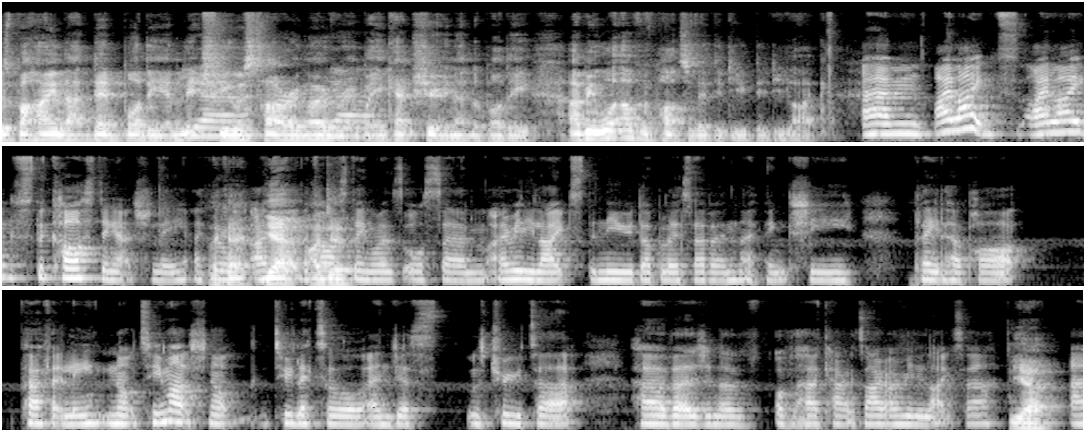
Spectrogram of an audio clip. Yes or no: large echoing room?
no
